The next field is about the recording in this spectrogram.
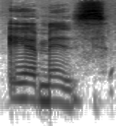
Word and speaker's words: Hermes: It's Hermes.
